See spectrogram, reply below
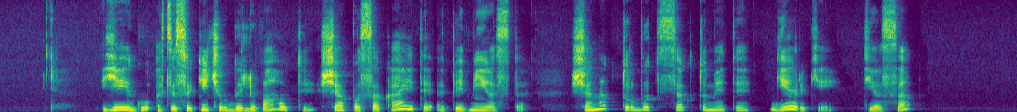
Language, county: Lithuanian, Vilnius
